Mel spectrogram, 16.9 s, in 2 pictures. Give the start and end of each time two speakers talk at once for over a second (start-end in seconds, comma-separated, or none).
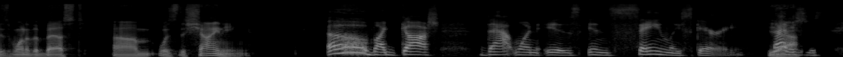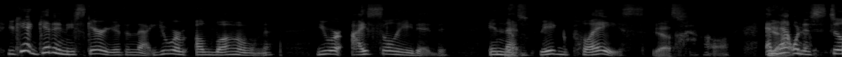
none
